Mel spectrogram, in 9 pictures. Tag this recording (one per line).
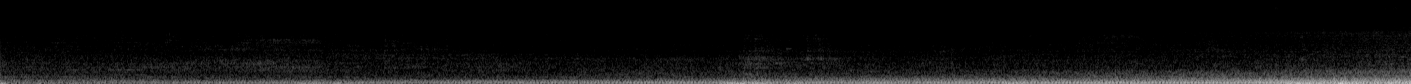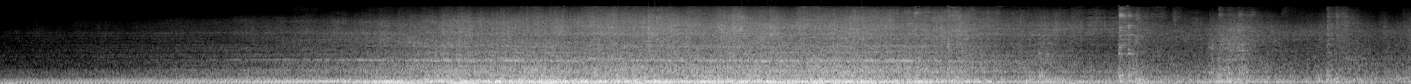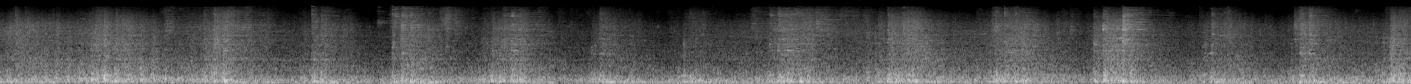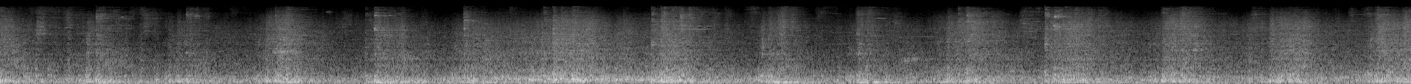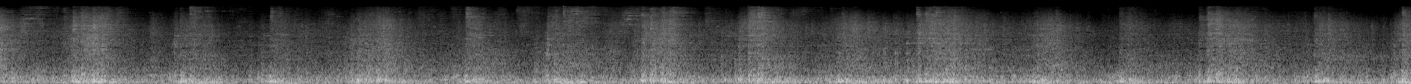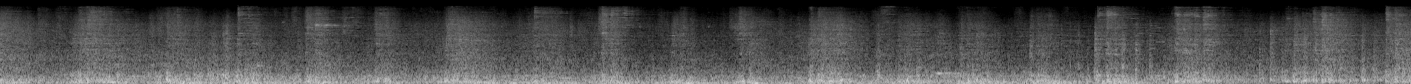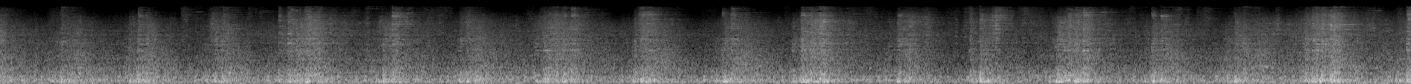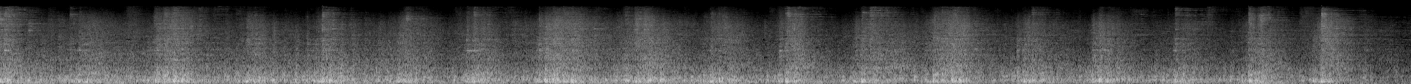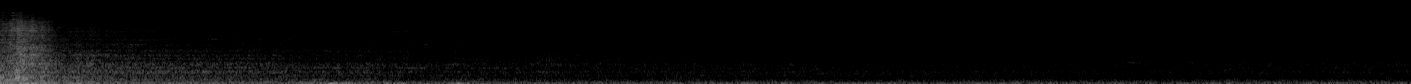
field
recording
Train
